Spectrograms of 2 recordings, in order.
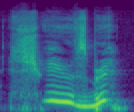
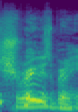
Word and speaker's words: Shrewsbury: I was saying Shrewsbury. Yeah. But it's because I wasn't saying Shrewsbury. Because it's Shrewsbury. Right. That's how the locals say it.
